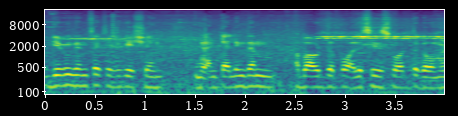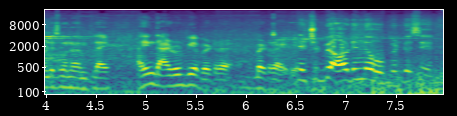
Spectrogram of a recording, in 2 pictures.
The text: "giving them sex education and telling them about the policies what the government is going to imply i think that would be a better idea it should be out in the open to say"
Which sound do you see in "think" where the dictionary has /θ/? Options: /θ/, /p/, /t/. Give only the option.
/t/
